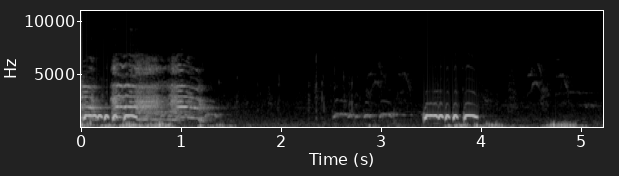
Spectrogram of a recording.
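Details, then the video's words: Local zebra dove, a lively singer, recorded as a lure call for untrained birds. A harsh, noisy burst opens the clip, then after a quiet gap one clear phrase of rapid stuttering coos ending in a rolled flourish. "Perkutut lokal gacor suara cocok untuk pancingan yang masih bahan"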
